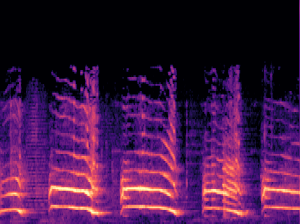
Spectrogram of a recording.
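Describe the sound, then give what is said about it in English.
Contestants in a seagull impression contest take turns imitating a seagull's shriek: four or five loud, shrill, nasal cries in quick succession, each holding a high pitch before sliding down at the end, with no talking. “And then the contestants take turns shrieking.”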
